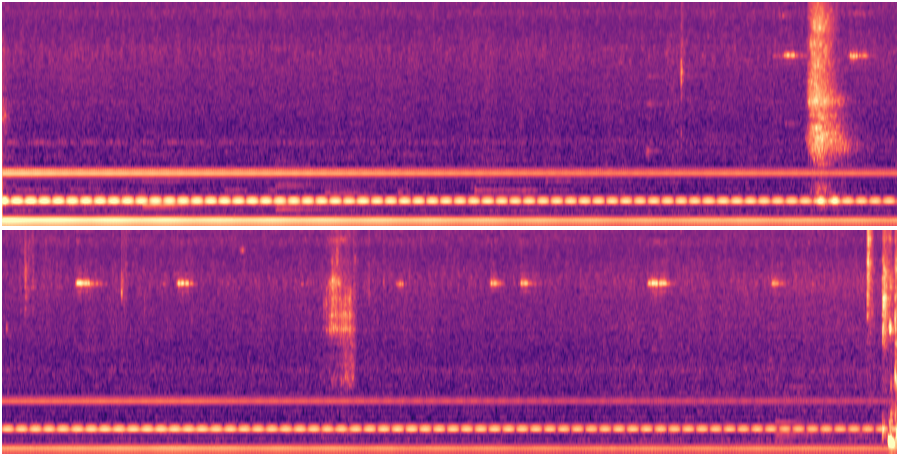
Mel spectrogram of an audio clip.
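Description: Large brass Tibetan singing bowl ringing on after being played: a low hum with higher overtones, one of them wavering in a steady beat, fading slowly throughout.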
